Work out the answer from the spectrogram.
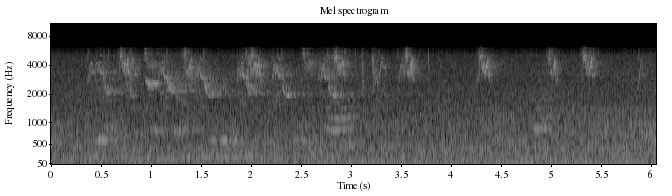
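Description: Small songbirds chirping: a rapid string of short, high, downward-sliding chirps, several a second over the first half, thinning to scattered single chirps later.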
